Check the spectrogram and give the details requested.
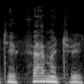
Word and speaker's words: defamatory: 발음 보면 두 번째 실러블의 액센트가 defamatory네요. defame. 명사하고 똑같이 defamatory. 두 번째 실러블의 액센트가 있네요.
